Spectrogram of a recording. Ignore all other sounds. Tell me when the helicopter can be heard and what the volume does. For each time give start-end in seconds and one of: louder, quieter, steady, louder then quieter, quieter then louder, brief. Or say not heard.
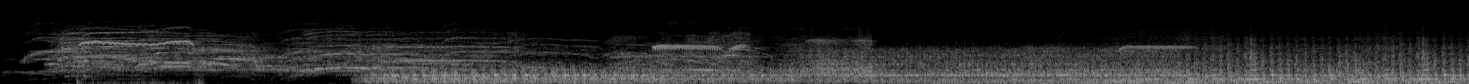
3.5-14.6 steady.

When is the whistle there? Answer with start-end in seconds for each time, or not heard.
0.8-2.0, 6.5-7.5, 11.2-11.8.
